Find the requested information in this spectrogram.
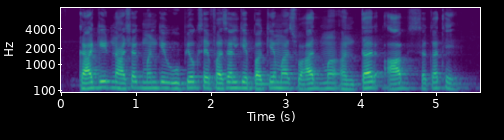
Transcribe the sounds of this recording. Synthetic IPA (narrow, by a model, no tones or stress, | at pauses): kaɡiɖnaʃəkmənk̬eupjoɡsefəsəlk̬epəkemãsʋad̪mãʔənt̪əɾapsəkət̪ʰe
